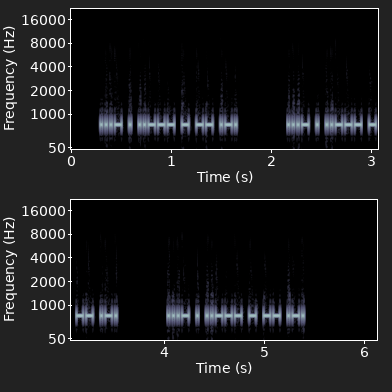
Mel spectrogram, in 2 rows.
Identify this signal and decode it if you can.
Morse code, heard as a keyed tone, about 52 wpm, 700 Hz. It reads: VE2TMR VE2TMR VE2TMR
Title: DXCC-100 Call Signs - 6 Characters - Repeated 3x - 50wpm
